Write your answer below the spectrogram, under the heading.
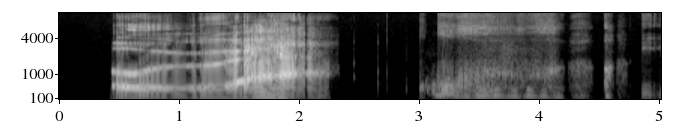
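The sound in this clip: A long, loud, voiced burp stretches out and rises in pitch, then breaks off. After a short silence come quieter, croaky, gurgling belches.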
